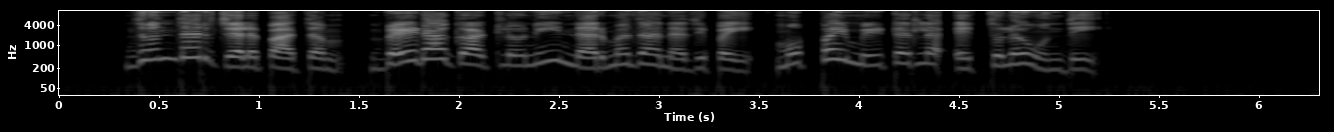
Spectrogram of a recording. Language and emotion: Telugu, neutral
